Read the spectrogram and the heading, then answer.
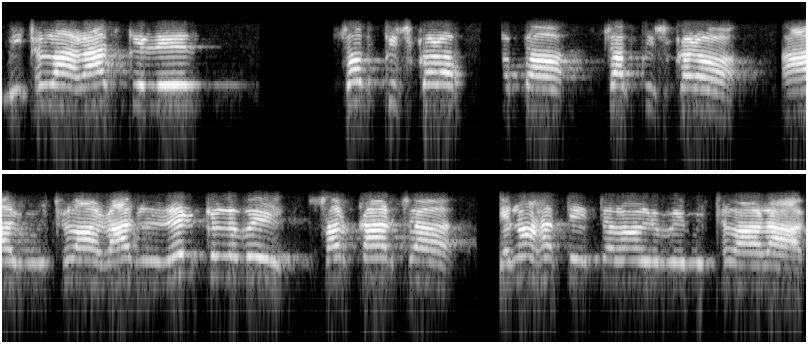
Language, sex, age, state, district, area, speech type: Maithili, male, 60+, Bihar, Darbhanga, rural, conversation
